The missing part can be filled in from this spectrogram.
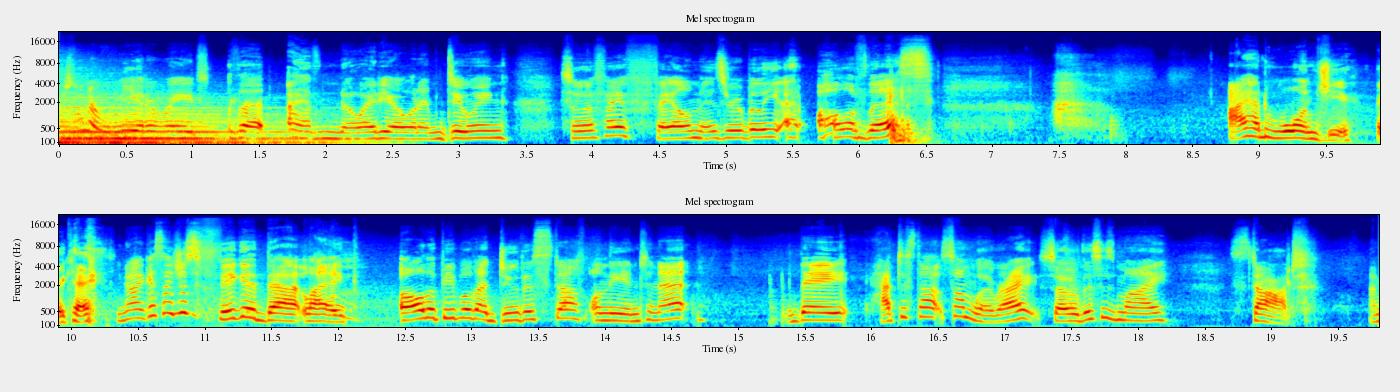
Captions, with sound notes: I just wanna reiterate that I have no idea what I'm doing. So if I fail miserably at all of this, (sighs) I had warned you, okay? You know, I guess I just figured that like all the people that do this stuff on the internet, they had to start somewhere, right? So this is my start.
